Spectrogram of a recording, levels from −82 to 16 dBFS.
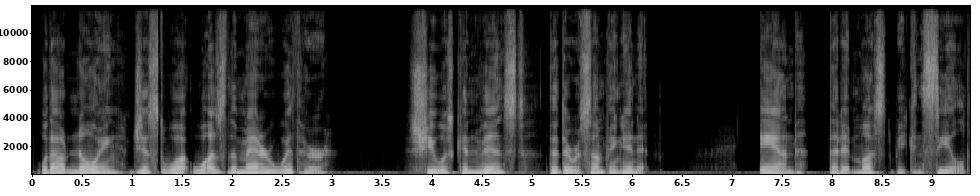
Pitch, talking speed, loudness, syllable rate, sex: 100 Hz, 155 wpm, -19 LUFS, 4.9 syllables/s, male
